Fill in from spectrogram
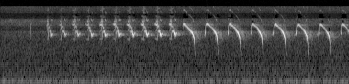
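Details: A white-headed munia in full song, borrowing canary song: a quick series of thin, high chirps gives way to loud, repeated whistles that drop steeply in pitch, delivered at a brisk, even pace.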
